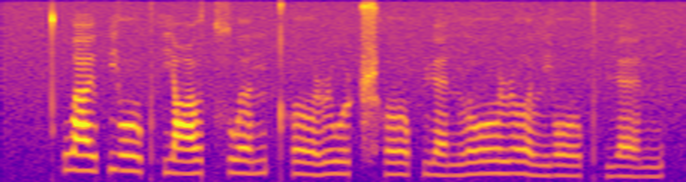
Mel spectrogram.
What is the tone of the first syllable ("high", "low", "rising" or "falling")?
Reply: high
